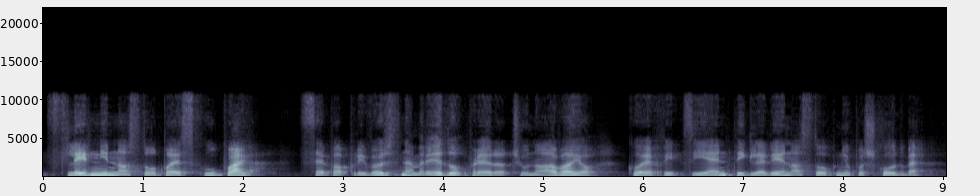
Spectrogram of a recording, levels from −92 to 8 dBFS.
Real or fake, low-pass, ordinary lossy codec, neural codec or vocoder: fake; 10.8 kHz; none; codec, 16 kHz in and 24 kHz out, 0.9 kbps, LongCat-Audio-Codec, four codebook decoder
